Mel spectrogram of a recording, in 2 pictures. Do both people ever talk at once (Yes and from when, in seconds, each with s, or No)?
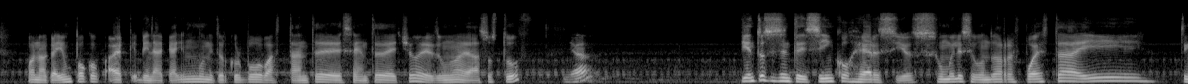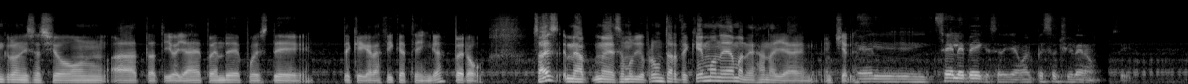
No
